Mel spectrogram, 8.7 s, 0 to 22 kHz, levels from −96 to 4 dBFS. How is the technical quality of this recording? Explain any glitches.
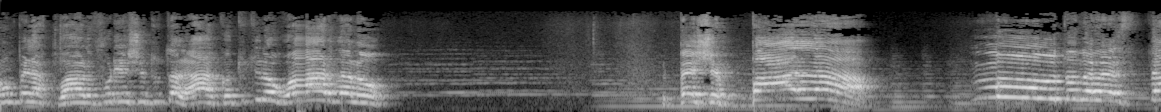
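There is one glitch. From 2.22 to 2.30 s there is a short stall from a late packet. A packet arrived late, the jitter buffer emptied, and the receiver stretched the last sound by about 63 ms before resuming where it stopped. Nothing is lost, but the sound hangs briefly. On a spectrogram the frequency content freezes into a flat horizontal smear. The waveform shows a repetitive, looped stretch there.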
